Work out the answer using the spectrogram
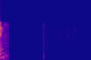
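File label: Raleigh Police Southeast District Dispatch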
